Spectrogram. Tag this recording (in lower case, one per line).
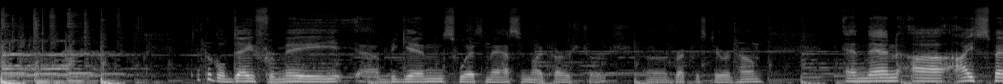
music
speech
